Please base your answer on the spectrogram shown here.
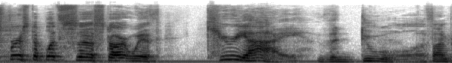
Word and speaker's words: Kiri-Ai: right, Chris, first up, let's start with Kiri-Ai, the Duel, if I'm pronouncing it anywhere near close to correct.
